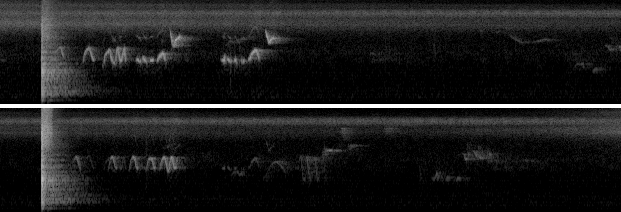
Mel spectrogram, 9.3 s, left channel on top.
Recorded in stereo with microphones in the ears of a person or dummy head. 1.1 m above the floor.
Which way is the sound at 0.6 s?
30° right (ahead or behind).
